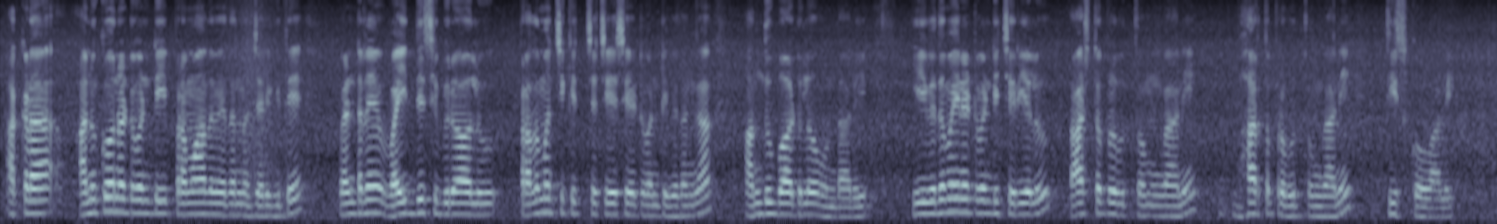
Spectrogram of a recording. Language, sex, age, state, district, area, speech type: Telugu, male, 30-45, Andhra Pradesh, Guntur, urban, spontaneous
